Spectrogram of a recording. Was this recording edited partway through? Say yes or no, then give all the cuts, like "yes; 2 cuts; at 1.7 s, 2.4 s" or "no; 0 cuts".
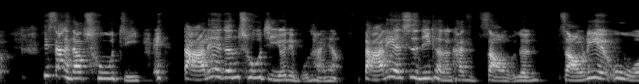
no; 0 cuts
